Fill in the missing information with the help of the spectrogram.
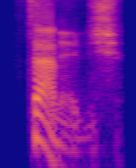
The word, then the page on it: thanage: British English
